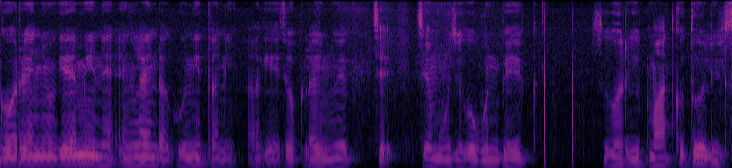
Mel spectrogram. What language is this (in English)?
Kalenjin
